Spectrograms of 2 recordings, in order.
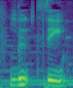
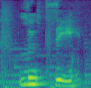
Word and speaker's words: Lu-Tze: I tried to look it up and there wasn't really consensus, but I kind of tried to find some videos where people actually said his name so that I could get a sort of accepted, this is how you say it kind of pronunciation. So I'm like, okay, somebody else said it, Lu-Tze. That seems to be the consensus.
